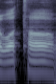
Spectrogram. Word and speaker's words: water: 거 같아요 워터 미네랄 워터 뭐 이렇게 광고를 하잖아요 워터라고 해 발음은 워러 이렇게 발음을 한다고 보면 돼요 그런 단어들이 몇 개가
